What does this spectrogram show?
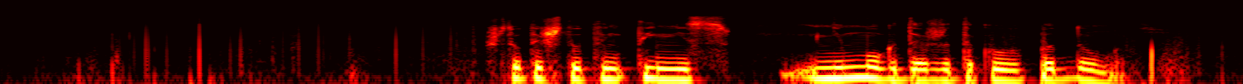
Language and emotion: Russian, neutral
